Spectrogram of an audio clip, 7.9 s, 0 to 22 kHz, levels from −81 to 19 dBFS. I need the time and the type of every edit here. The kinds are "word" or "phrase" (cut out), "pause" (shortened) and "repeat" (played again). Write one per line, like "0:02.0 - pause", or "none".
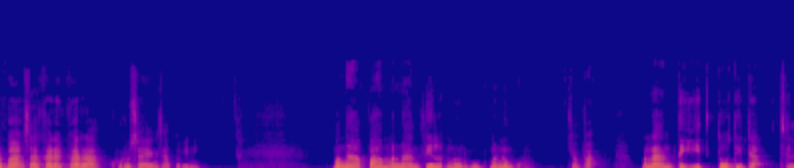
0:04.5 - phrase
0:06.2 - pause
